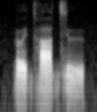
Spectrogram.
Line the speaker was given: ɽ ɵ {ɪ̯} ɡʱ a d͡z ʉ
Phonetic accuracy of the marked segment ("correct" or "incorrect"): correct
